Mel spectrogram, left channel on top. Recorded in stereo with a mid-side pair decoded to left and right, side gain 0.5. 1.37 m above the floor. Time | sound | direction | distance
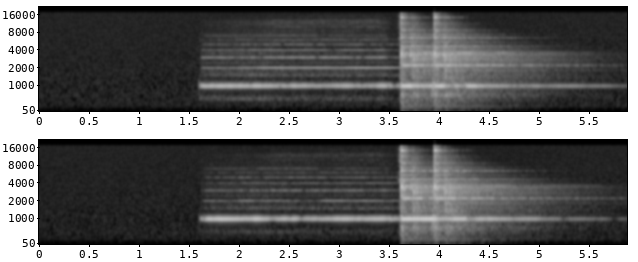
1.6 | a flute | 65° left | 1.6 m
3.6 | a bell | 15° right | 2 m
